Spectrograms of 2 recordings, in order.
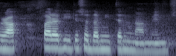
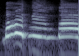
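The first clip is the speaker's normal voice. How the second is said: high, loud whine of protest; exclaimed, high-pitched objection; 6 dB louder than usual. Real, not acted. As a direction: complain loudly in a raised pitch. Protests about early birthday gift.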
